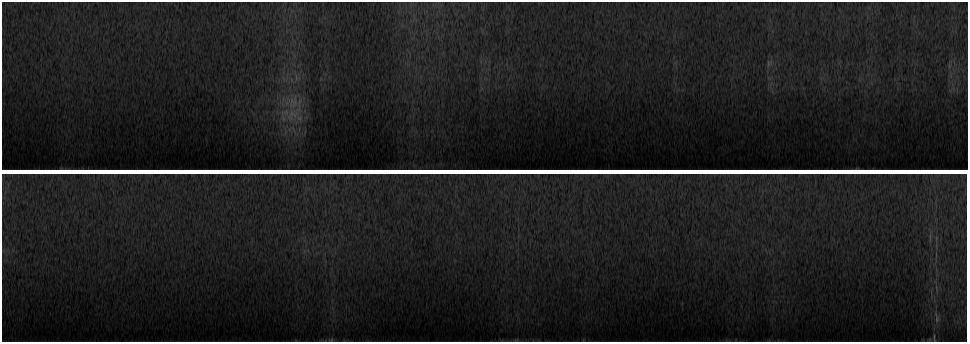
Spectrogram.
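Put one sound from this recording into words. A man speaks briefly now and then through a close microphone.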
